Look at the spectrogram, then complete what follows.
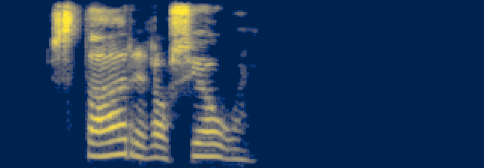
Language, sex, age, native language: Icelandic, female, 60-69, Icelandic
